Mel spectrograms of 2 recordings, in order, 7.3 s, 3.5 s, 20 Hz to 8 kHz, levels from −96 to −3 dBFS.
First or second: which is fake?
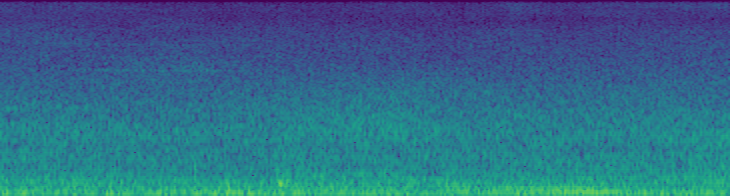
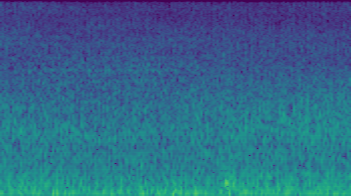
second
